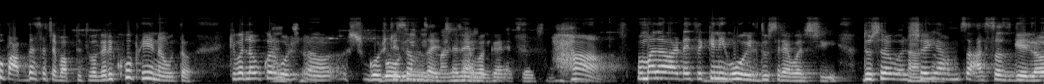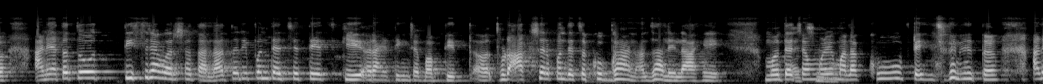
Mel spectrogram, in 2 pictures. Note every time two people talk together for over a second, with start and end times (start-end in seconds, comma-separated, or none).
3.8-5.1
